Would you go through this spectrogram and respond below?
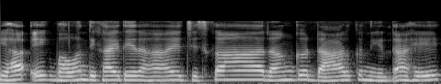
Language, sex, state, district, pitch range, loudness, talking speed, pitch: Hindi, female, Bihar, Kishanganj, 190-210 Hz, -15 LUFS, 165 wpm, 200 Hz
